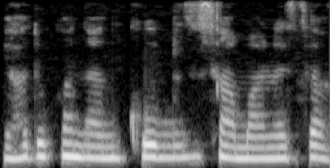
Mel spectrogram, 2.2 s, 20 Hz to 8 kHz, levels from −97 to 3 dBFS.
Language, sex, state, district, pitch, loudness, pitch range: Konkani, female, Goa, North and South Goa, 215 Hz, -15 LUFS, 200-225 Hz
